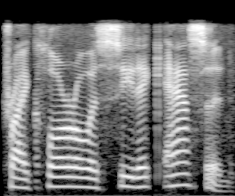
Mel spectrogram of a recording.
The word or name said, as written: trichloroacetic acid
